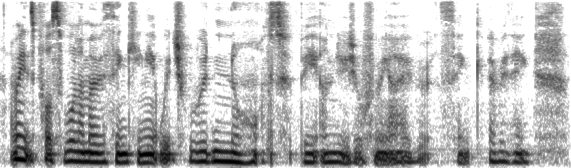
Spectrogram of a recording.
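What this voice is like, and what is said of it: Non-RP accent, dropped consonants. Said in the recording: “might not speak with received pronunciation ... my accent and how I drop certain consonants”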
